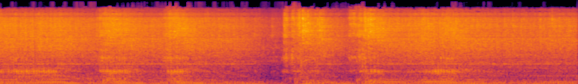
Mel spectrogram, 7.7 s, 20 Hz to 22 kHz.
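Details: MGB with a newly installed Weber 45 DCOE carburettor (new jets, float height set, top off), first start and not up to temperature. Crisp throttle blips rise and fall cleanly with a slightly uneven idle; running well and responsive, idle needs adjusting.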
